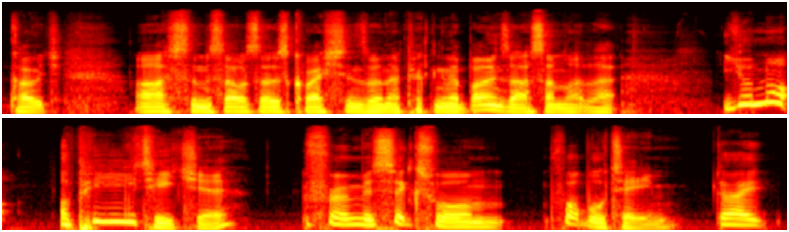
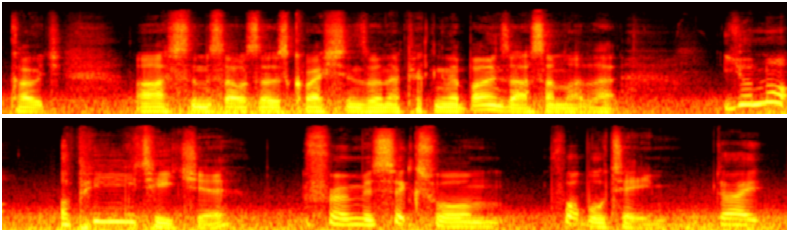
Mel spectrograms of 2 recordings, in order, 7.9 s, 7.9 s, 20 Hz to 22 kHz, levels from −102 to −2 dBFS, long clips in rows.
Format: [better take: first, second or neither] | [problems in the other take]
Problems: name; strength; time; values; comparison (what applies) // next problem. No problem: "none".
first | wind noise on the microphone; occasional gusts; 20 dB below the speech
